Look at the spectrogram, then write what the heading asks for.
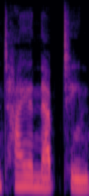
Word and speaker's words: tianeptine: about what it is tianeptine has four syllables Thai like you tie your shoes uh like that lovely schwa a sound ah NEP like the planet Neptune and teen like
